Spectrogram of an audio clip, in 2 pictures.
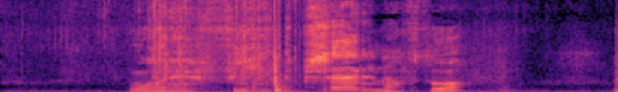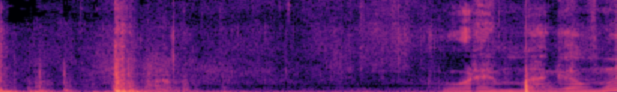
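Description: Fishing gear clicks and rattles as it is handled.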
